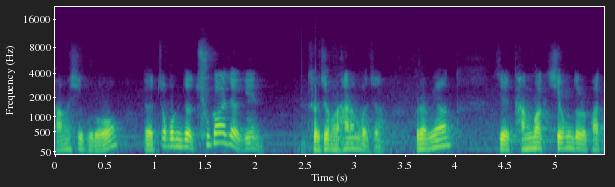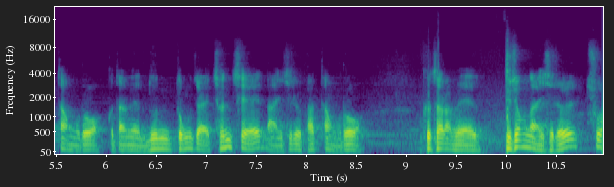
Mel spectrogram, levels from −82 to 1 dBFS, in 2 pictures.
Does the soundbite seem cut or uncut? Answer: uncut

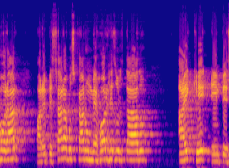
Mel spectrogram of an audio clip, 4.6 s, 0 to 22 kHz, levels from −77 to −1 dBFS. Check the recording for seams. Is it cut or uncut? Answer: uncut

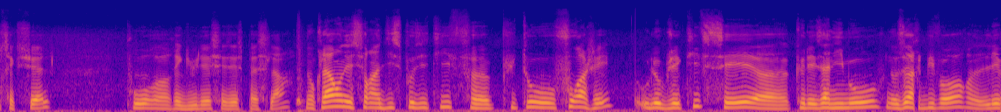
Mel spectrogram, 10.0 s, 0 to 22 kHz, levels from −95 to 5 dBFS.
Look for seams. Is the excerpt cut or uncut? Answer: cut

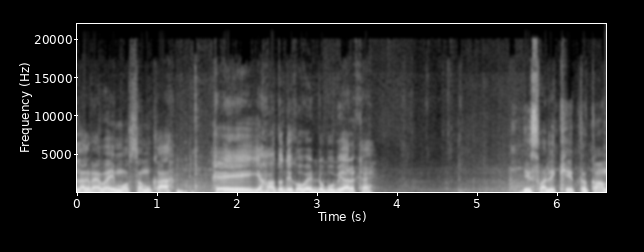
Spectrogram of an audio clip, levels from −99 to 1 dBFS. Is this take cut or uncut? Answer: uncut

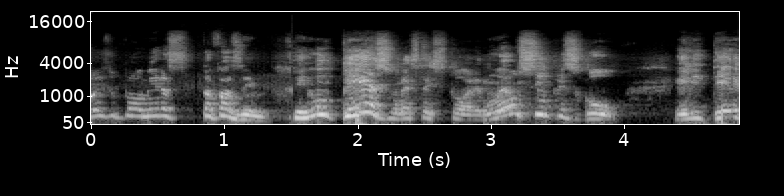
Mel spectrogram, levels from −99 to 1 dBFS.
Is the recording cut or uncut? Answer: cut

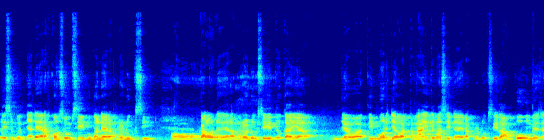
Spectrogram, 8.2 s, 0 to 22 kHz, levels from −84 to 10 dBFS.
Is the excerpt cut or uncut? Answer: uncut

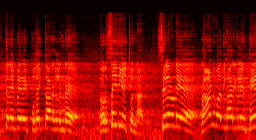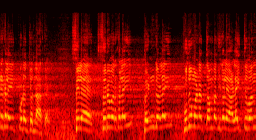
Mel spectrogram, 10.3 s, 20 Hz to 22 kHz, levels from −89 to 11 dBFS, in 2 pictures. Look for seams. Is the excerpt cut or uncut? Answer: uncut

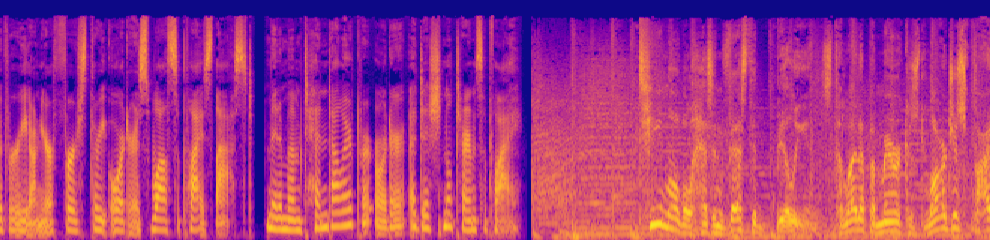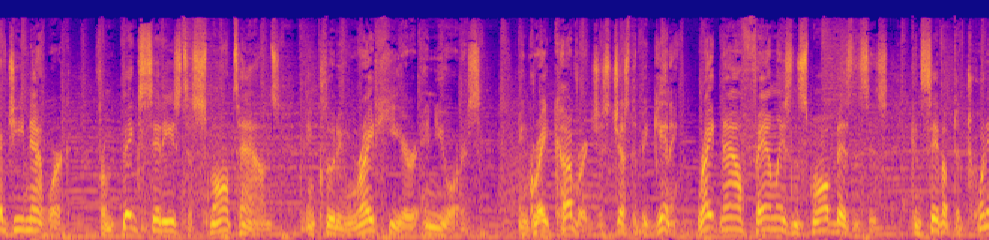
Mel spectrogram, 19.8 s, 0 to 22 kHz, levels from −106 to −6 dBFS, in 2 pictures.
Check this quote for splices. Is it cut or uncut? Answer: cut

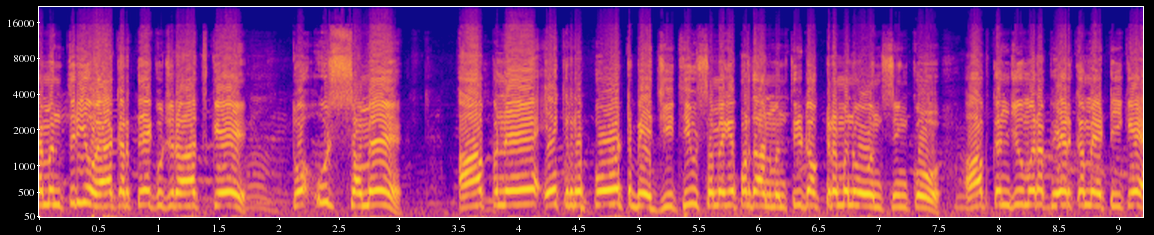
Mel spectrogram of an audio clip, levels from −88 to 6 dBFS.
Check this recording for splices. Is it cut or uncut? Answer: uncut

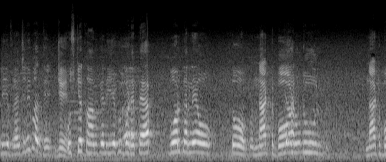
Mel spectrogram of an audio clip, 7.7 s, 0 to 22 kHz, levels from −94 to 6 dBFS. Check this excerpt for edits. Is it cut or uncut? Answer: uncut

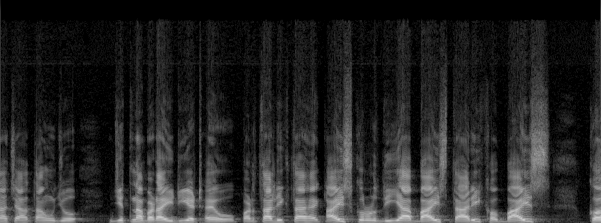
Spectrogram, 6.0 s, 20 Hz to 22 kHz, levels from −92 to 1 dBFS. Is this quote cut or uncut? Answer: cut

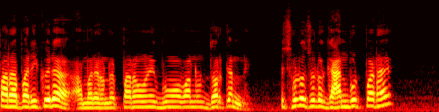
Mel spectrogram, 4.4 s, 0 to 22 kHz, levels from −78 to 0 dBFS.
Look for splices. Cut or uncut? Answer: cut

